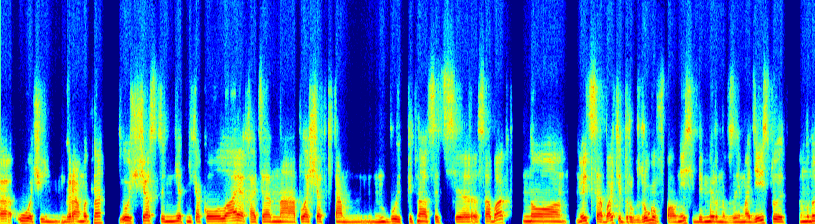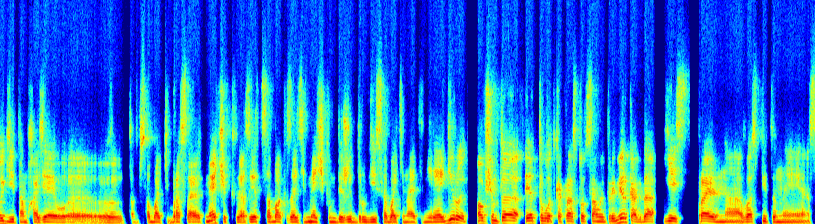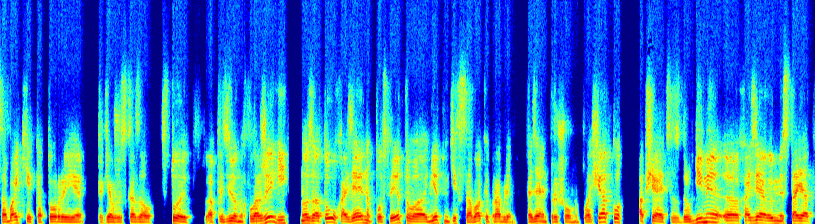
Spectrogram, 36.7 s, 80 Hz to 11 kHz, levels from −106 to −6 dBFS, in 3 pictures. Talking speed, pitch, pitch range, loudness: 140 wpm, 115 Hz, 110-135 Hz, -21 LUFS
